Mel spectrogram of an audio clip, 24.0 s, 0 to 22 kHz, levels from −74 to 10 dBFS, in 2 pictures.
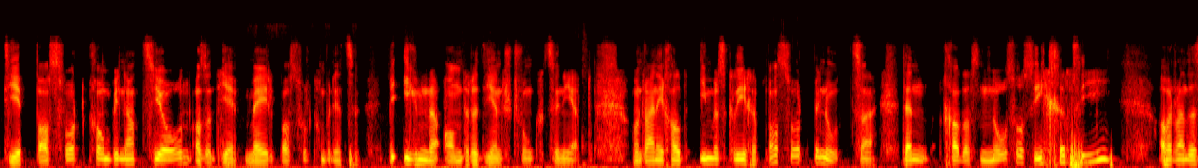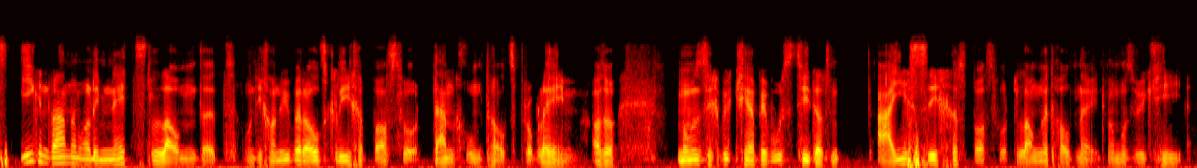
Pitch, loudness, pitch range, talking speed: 100 Hz, -20 LUFS, 90-115 Hz, 160 wpm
